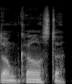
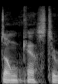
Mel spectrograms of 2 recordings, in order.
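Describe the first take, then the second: First: The first vowel is a less open A. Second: The first vowel is a more open A. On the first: "rather than Doncaster" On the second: "with a more open A"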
